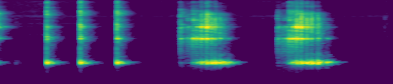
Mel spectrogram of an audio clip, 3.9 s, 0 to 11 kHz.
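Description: A small, unpainted, carved wooden frog guiro, hollow with a ridged back and held in one hand, is played with a wooden stick that taps and scrapes the ridges, then is lifted away at the end. A tail of a ringing knock fades at the start, followed by three sharp, hollow wooden taps with a woody pitch near 860 Hz and bright overtones. Two longer ratcheting scrapes follow, each a rapid buzzy rattle that swells and fades before silence.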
